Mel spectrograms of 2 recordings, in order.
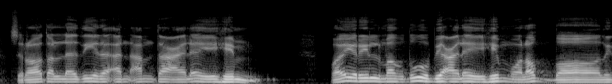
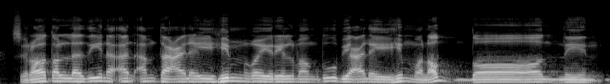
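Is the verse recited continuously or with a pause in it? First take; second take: paused; continuous. First: The verse is broken by a stop partway through. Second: The verse is recited in one unbroken stretch. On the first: The verse is split in the middle. The speaker calls it wrong. "banyak orang yang wakaf di situ ... Ini salah" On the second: The verse is kept whole as one unit. The speaker calls it right. "jangan dipisah, jangan dipotong ya. ... Sambung"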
